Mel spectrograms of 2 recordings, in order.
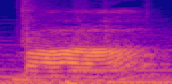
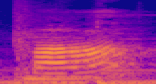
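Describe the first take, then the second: First: It is said with the third tone. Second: It is said with the second, rising tone. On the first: It means horse. "if you say it with tone number three" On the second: It means hemp plant. "Tone number two, like it goes up slightly"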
